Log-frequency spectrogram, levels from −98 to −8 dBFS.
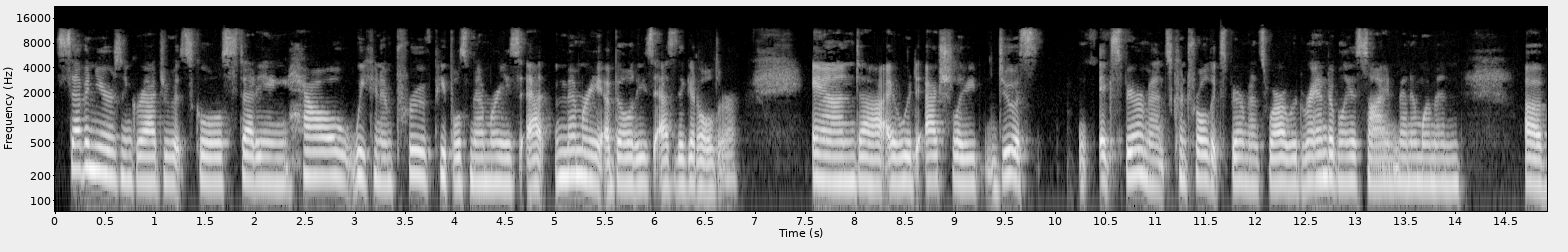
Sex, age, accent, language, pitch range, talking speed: female, 40-59, American, English, 165-195 Hz, 150 wpm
